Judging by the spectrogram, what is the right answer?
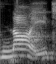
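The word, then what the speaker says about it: knight: It is written with K and N, but you know that K is silent, so we don't say like it night. We don't. It doesn't sound like it is. It's pronounced. It's a silent letter. Yes, the first letter is silent, and we say night.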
